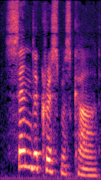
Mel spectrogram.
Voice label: send a christmas card, English

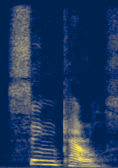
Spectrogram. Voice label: sing carols, English

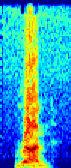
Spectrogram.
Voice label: "run", English; sport a hry

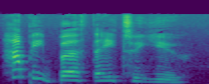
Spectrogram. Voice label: happy birthday to you, English

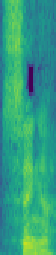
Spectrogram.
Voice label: "singer", English

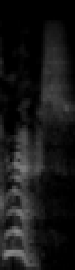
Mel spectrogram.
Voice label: "grass", English

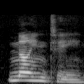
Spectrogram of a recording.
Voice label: "nineteen", English

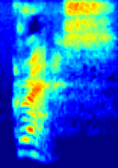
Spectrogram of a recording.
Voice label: "grass", English

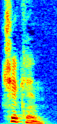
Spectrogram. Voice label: "chicken", English; domaci zvirata

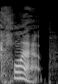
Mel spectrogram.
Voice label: "clap", English; numbers and verbs

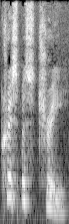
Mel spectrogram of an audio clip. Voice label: christmas tree, English

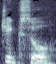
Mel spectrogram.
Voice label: "jigsaw", English; hracky

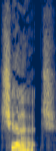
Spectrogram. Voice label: "church", English

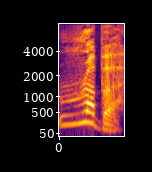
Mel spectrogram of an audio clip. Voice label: "rubber", English

